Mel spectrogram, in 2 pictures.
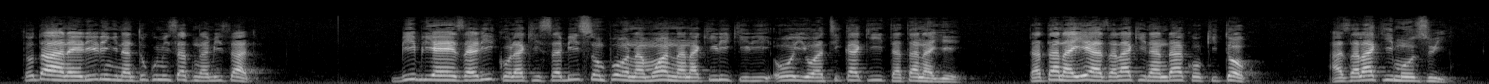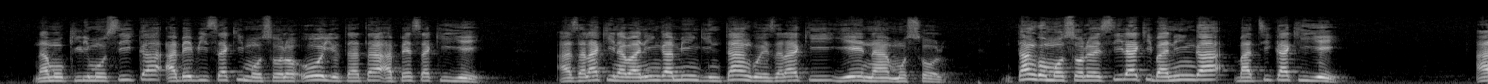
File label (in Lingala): good news lingala west, drama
